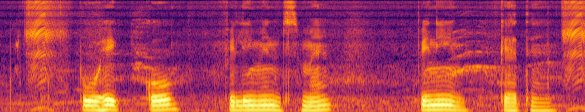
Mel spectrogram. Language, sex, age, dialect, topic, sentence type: Hindi, male, 18-24, Kanauji Braj Bhasha, agriculture, statement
